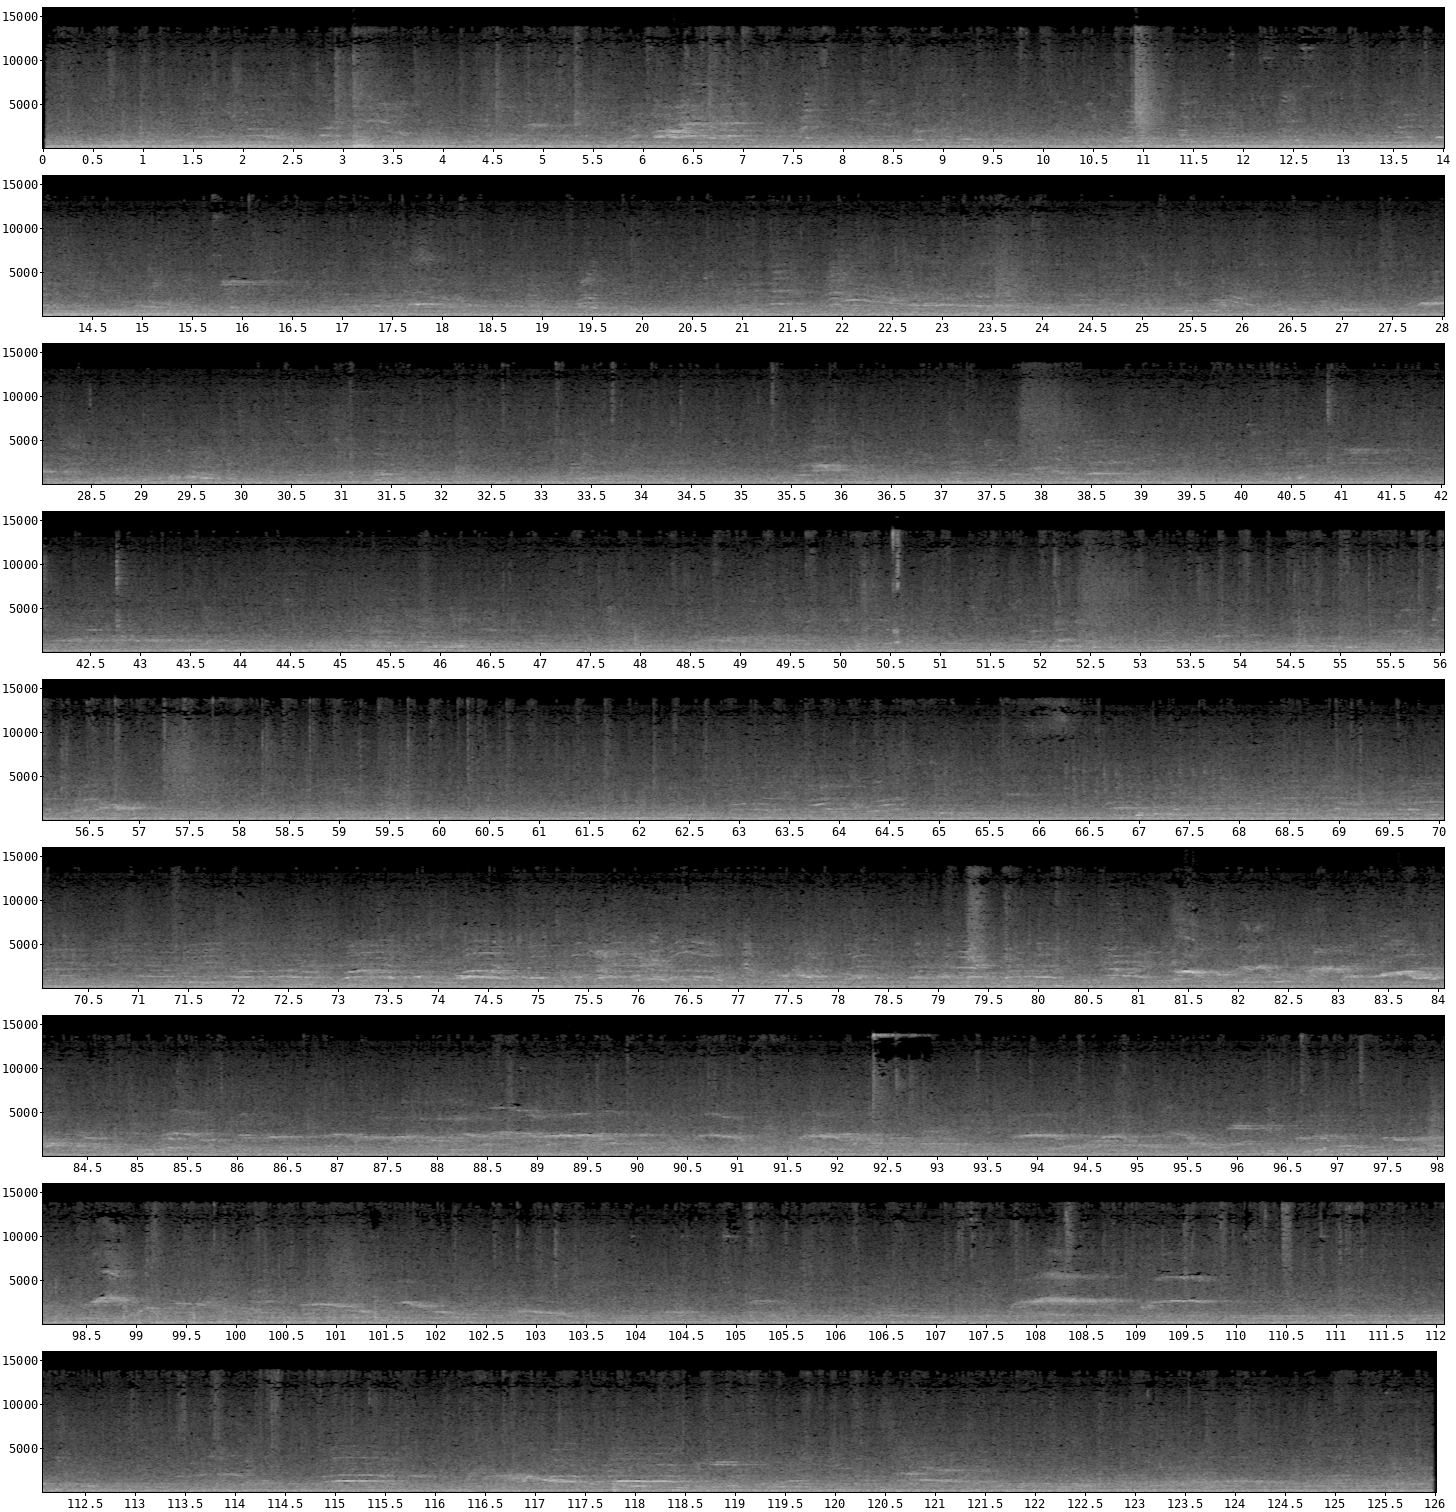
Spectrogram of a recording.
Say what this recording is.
Tai Ping Shan Ambient
Recording of street ambience in Tai Ping Shan Street, Sheung Wan, Hong Kong
ambience, ambient, asia, atmosphere, city, field-recording, hong, kong, noise, sounds, street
